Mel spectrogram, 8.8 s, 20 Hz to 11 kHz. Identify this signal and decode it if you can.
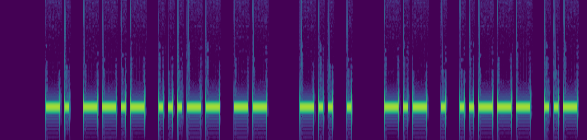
Morse code, heard as a keyed tone, about 17 wpm, 700 Hz. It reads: NQ3M DE KE2U
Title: USA Callsign DE Callsign - 4 Characters - 17wpm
